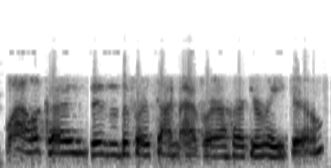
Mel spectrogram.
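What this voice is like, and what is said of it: Croaky voice with Brazilian accent. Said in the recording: “your accent, and your croaky voice is just slightly clouding your accent ... I'm Brazilian.”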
